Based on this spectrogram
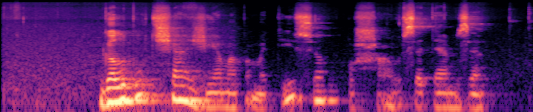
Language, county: Lithuanian, Alytus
